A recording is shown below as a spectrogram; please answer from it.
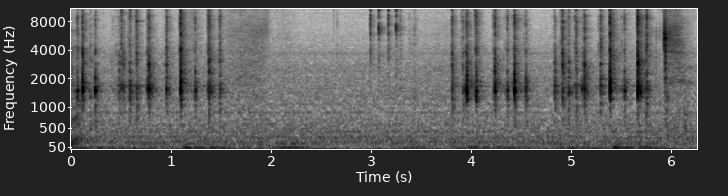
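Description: Typing on a computer keyboard: runs of quick keystrokes with a pause of about a second near the middle.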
